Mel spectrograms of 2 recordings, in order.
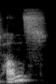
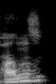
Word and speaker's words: Hans: um well it's the the S is unvoiced so it's hunts instead of Hans but apart from that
